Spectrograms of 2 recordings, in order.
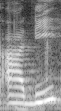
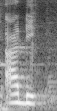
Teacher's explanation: G pada posisi Akhir kata menjadi Inang ada kata Adi yang mengalami proses penambahan bunyi k pada posisi Akhir kata menjadi adik selanjutnya metatesis metatesis adalah perubahan urutan bunyi fonemis pada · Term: paragong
